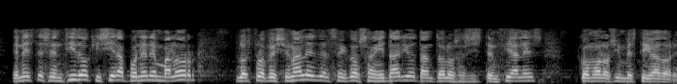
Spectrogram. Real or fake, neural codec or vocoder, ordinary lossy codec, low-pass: real; none; none; 5.4 kHz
